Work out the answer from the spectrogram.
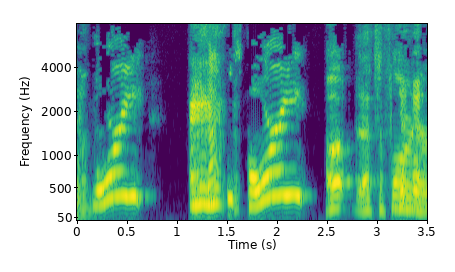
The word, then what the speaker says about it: Horry: The H is silent. Isn't it Horry?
